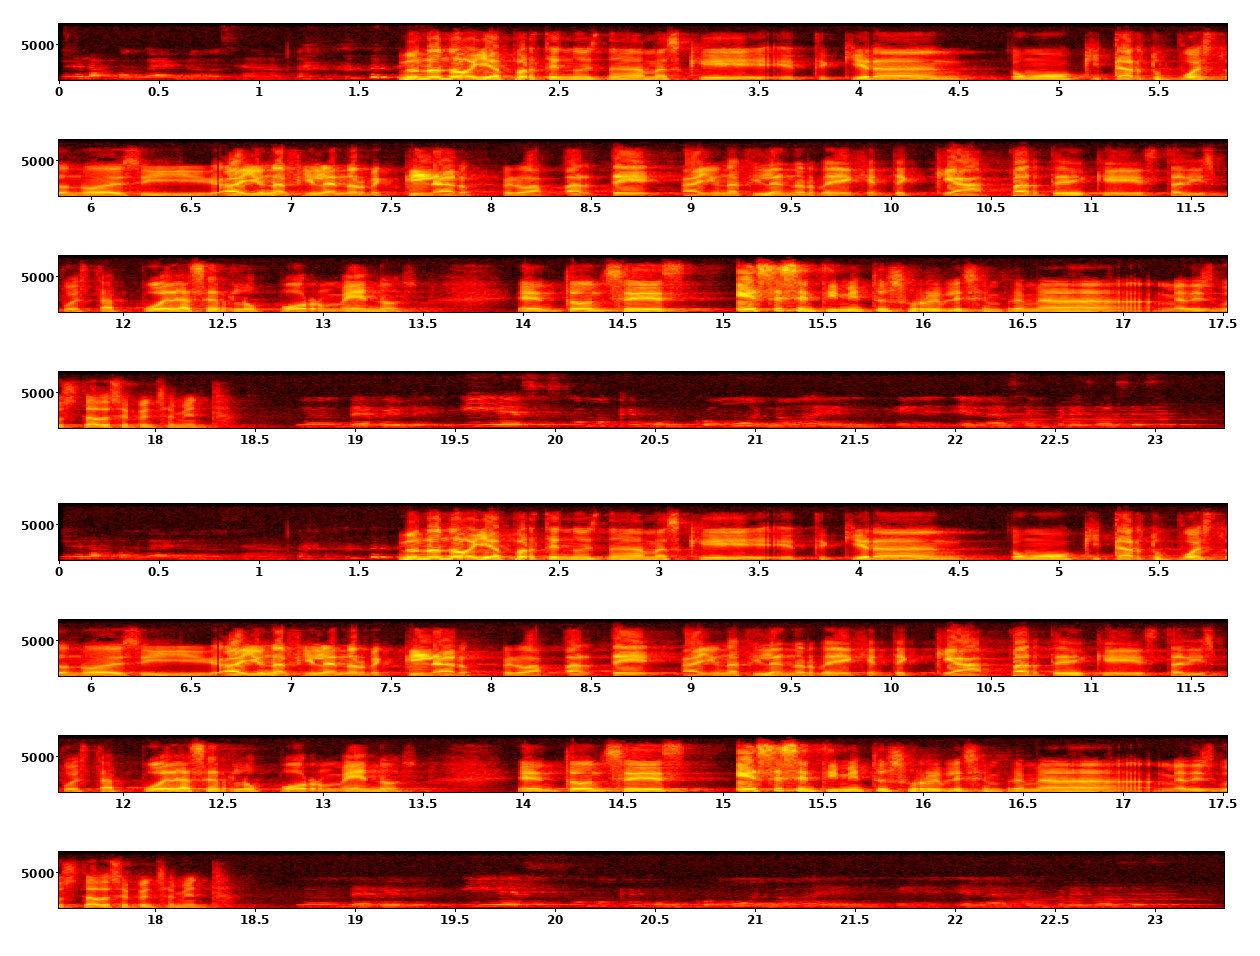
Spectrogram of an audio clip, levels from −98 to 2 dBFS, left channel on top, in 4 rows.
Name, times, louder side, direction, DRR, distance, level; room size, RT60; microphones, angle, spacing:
voice 1, 0.0-1.8 17.2-17.5 18.7-23.1, left 2 dB, 70° left, 0 dB, 5.7 m, -46 dB
voice 2, 1.7-14.8 15.1-18.4, equal, 5° left, 11 dB, 1.2 m, -30 dB
28.5 x 16.5 x 9.2 m, 0.79 s
head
